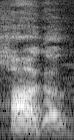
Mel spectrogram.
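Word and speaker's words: Hagall: So náður and hagal, you're saying the first part, the first syllable, really strong.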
